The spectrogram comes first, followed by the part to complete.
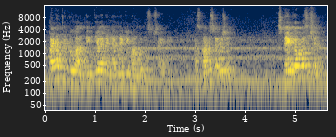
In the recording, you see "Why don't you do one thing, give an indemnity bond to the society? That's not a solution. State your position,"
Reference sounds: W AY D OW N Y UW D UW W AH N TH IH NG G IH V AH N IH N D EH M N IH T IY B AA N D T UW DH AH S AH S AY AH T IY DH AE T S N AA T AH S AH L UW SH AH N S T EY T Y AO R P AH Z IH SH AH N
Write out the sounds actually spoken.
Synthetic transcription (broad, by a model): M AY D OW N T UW D UW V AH N T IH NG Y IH AH N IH N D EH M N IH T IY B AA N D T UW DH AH S AH S AY AH T IY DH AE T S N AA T AH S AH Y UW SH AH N S T EY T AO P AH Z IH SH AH N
